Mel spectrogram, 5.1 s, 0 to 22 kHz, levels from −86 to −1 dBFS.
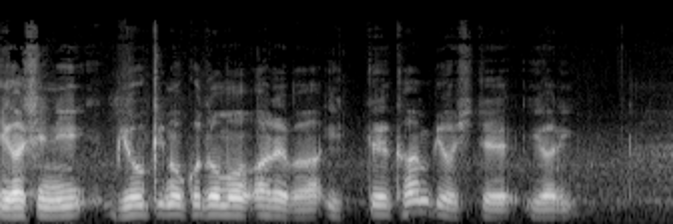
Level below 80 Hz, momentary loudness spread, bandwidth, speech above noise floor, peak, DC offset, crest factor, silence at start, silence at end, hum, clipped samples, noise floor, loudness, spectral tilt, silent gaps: -76 dBFS; 9 LU; 15 kHz; 25 dB; -2 dBFS; under 0.1%; 20 dB; 0 s; 0 s; none; under 0.1%; -47 dBFS; -23 LUFS; -5 dB/octave; none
